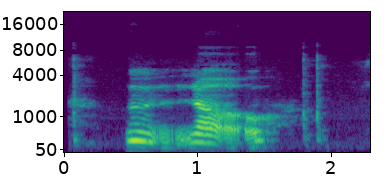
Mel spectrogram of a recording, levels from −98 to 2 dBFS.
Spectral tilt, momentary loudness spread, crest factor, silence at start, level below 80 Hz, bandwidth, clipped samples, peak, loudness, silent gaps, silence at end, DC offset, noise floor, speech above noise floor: -6 dB/octave; 11 LU; 20 dB; 0.05 s; -74 dBFS; 7.2 kHz; under 0.1%; -4 dBFS; -21 LUFS; none; 0.75 s; under 0.1%; -47 dBFS; 27 dB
